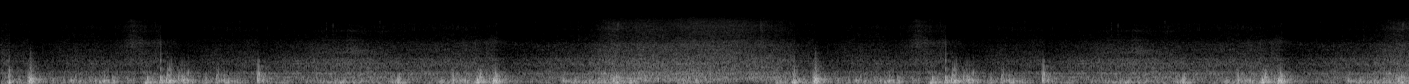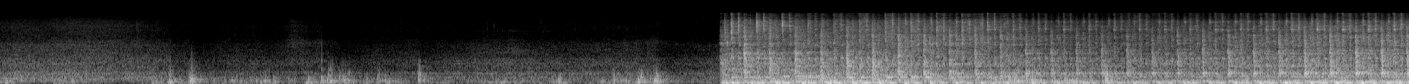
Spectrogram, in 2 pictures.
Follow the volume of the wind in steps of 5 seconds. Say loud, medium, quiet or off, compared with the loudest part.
medium, medium, medium, medium, loud, loud.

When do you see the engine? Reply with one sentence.
The engine can be heard from 21.2 to 28.1 s.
